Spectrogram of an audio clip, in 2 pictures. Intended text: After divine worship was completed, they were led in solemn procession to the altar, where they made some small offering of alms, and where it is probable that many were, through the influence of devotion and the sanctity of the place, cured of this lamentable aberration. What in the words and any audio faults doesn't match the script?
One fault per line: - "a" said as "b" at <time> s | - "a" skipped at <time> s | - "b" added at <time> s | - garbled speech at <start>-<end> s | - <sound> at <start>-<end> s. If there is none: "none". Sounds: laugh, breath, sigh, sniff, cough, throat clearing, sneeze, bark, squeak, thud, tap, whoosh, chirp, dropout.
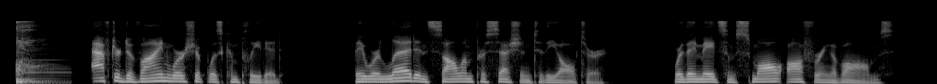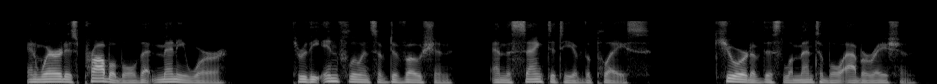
- thud at 0.2-0.7 s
